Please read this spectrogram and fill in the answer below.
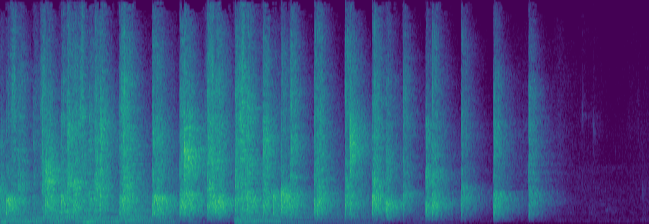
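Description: Acoustic guitar and upright double bass playing the last bars of a piece together: quick repeated guitar strums over low sustained bass notes. The bass stops a little before five seconds in, and the strums die away soon after.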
